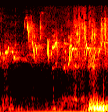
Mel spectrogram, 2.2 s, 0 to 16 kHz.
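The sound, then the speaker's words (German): A song thrush sings, a run of bright, varied whistled phrases and trills, with a soft rustling noise rising underneath toward the end. “Singdrossel. Ah, die hat bis zu 100 Motive, imitiert auch sehr viel.”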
